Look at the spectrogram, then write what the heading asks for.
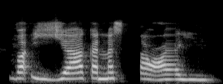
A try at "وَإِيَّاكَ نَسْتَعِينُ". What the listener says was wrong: اب آئین پھر ہیوی ہو رہا ہے نا، لائٹ رکھنا ہے اس کو. کوشش نہیں کرنی.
